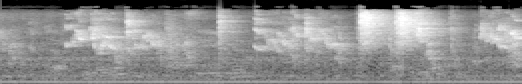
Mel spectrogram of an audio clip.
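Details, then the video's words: Pet budgerigars chattering at home, one scratching itself in its favourite spot: bursts of raspy, buzzy warbling and squawky chirps in quick uneven runs, with a steady low hum behind. "Mina undulater snackar och kliar sig"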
